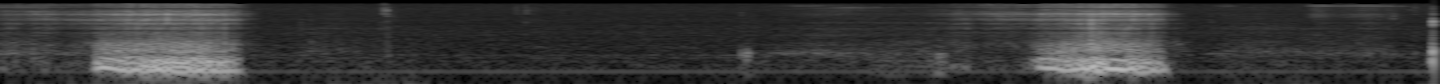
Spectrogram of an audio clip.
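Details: Australian husband snoring: two loud, low, rattling snores about five seconds apart, with quiet breathing between; ordinary snoring.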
